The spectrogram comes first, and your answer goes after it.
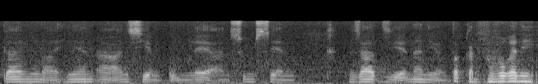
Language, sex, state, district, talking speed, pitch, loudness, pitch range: Mizo, male, Mizoram, Aizawl, 190 wpm, 115 Hz, -19 LUFS, 105-120 Hz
